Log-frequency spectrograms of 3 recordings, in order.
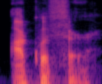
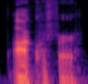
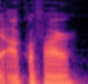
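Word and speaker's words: aquifer: if somebody's grilling me 9944 in America it's pronounced aquafer aquafer what did I say did I say aquaa fire yeah I guess so well all right my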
